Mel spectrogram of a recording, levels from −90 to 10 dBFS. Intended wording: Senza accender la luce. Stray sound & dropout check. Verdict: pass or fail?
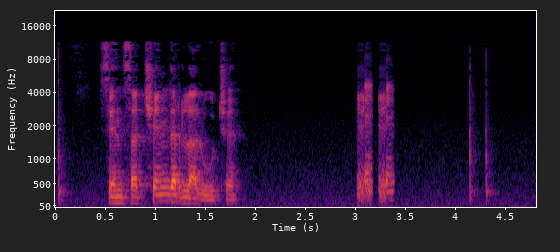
fail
